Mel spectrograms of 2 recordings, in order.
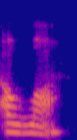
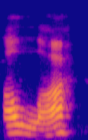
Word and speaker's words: Allah: So whenever it has a kasra, it is pronounced the way it should be, like lightly. But the word Allah, if it has a fatha or dhamma before it, it's an exception only for the word of Allah, not for all the lambs.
